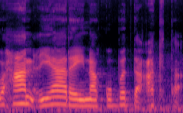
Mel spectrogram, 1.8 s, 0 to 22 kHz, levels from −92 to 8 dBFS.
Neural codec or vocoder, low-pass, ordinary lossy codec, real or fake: vocoder, 44.1 kHz, 128 mel bands every 256 samples, BigVGAN v2; none; none; fake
